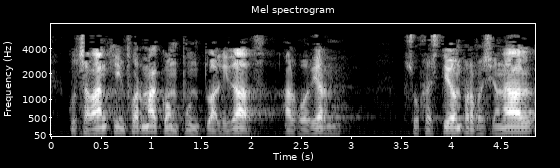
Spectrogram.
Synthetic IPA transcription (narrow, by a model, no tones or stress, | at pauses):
kut͡ʃaβ̞aŋkiɱfo̞ɾmako̞mpunt̪walið̞aðalɣo̞β̞je̞ɾnu | suxe̞st̪jo̞mpɾo̞fe̞sjo̞nal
